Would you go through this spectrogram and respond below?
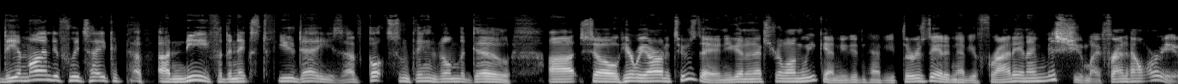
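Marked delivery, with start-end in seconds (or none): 0.0-5.1 put-on South African accent. Quoting the friend's phone request for days off, imitating a South African accent. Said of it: "in your trademark South African accent".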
